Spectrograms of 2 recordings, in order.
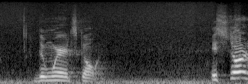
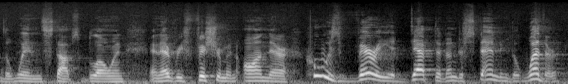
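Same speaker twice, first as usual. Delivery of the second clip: ordinary talk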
